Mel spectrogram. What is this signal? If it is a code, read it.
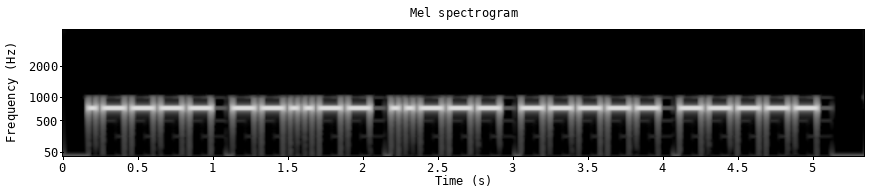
Morse code, heard as a keyed tone, about 25 wpm, 750 Hz. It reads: 1,200
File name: Archive / 25 WPM / 25WPM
